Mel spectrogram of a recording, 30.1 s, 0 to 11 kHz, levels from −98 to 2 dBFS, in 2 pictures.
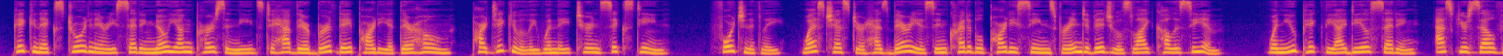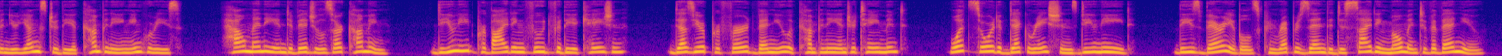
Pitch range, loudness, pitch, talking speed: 220-260 Hz, -19 LUFS, 245 Hz, 165 wpm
